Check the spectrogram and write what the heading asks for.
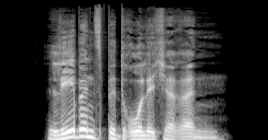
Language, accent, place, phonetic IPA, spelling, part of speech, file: German, Germany, Berlin, [ˈleːbn̩sbəˌdʁoːlɪçəʁən], lebensbedrohlicheren, adjective, De-lebensbedrohlicheren.ogg
- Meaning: inflection of lebensbedrohlich: 1. strong genitive masculine/neuter singular comparative degree 2. weak/mixed genitive/dative all-gender singular comparative degree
